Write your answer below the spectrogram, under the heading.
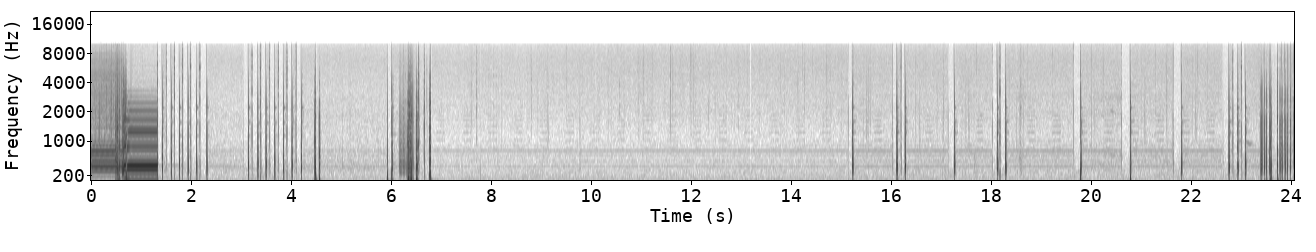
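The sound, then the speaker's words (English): A telephone trunk line's reorder tone from Dale City hums faintly in the background under steady static, while switching equipment operates with many sharp, irregular clicks, a dense cluster at the start and scattered bursts after. “you do get to hear the equipment operating, at least to a point. This particular trunk does have the Dale City reorder in the background.”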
